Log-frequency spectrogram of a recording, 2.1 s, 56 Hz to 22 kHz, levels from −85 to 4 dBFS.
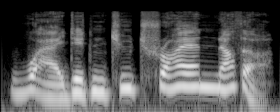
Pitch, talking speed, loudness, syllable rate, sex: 175 Hz, 145 wpm, -15 LUFS, 3.7 syllables/s, male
